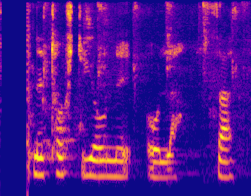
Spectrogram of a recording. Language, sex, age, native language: Icelandic, female, 9, Icelandic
